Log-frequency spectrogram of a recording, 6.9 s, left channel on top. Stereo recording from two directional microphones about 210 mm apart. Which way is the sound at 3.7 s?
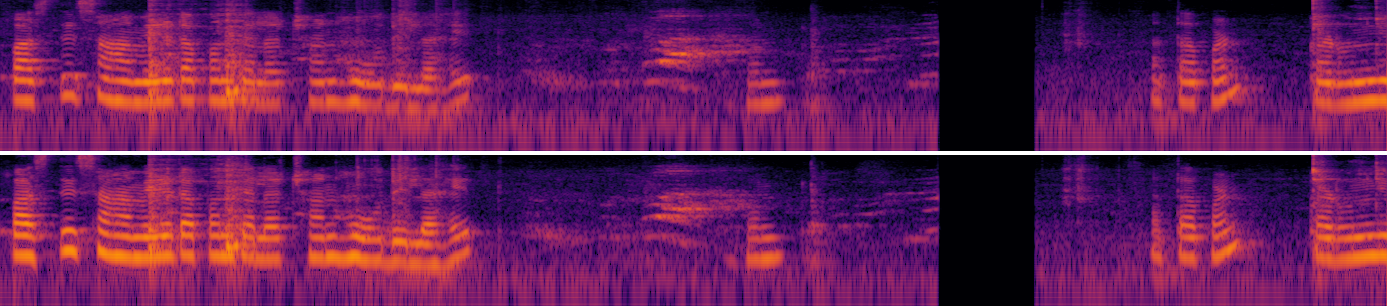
15° right (ahead or behind).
